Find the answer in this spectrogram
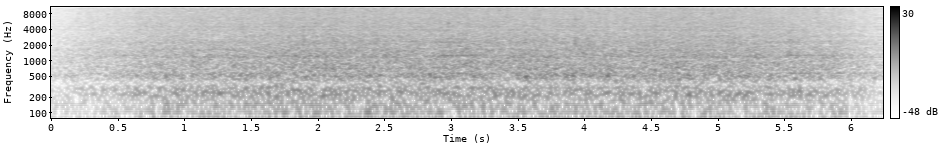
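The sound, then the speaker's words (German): Steady rushing of the Ohm river flowing under a bridge at Nieder-Ohmen in the Vogelsberg, Germany, a broad continuous wash of noise holding even from start to finish, moderately loud, with no voices. “Eine schöne Vorstellung, dass das Wasser unter mir noch am Kölner Dom vorbeifließen wird.”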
